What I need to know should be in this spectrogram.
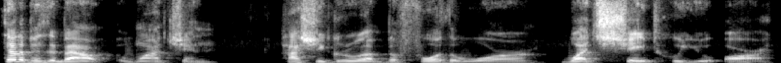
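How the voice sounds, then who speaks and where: Deep-voiced male podcast host. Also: animated, a little slow. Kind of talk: interview hosting.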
